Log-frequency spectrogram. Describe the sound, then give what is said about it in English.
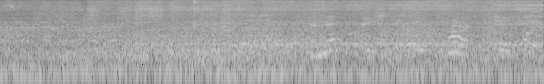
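Carriage ride on a London Underground Northern Line train, a loud, steady roar and rumble of wheels and motors that continues without a break. “I've just got on the Northern Line at Euston and I'm heading to Leicester Square.”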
